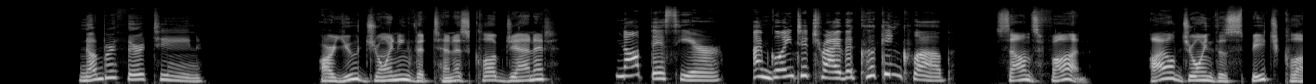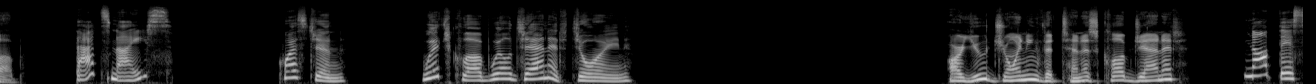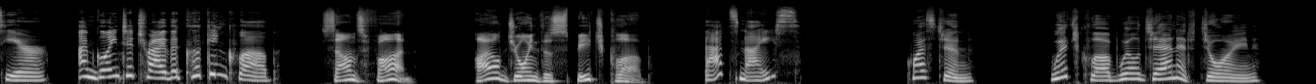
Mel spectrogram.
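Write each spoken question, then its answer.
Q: Which club will Janet join?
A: The cooking club.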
